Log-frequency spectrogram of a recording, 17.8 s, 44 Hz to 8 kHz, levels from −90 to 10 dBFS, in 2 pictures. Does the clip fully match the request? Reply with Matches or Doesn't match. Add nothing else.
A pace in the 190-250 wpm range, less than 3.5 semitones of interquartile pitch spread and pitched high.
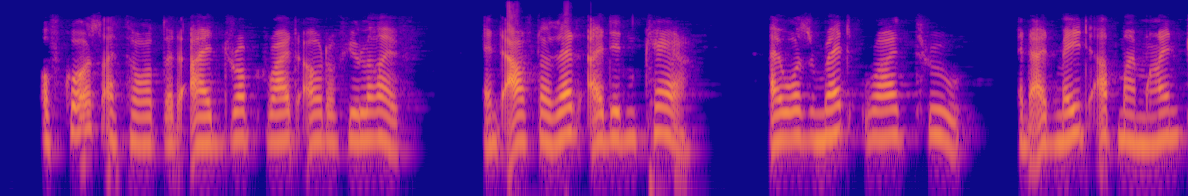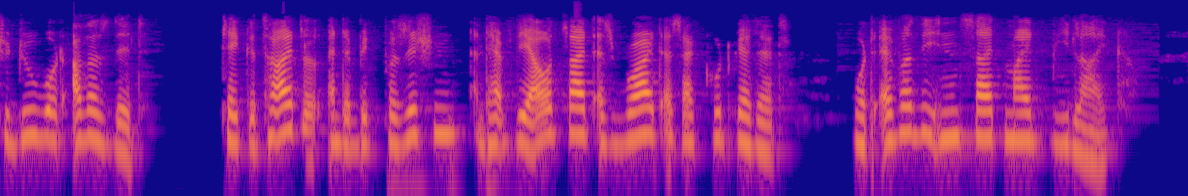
Matches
